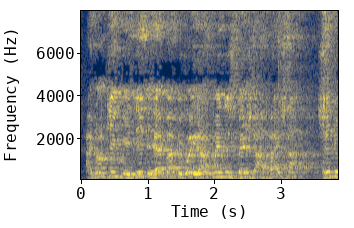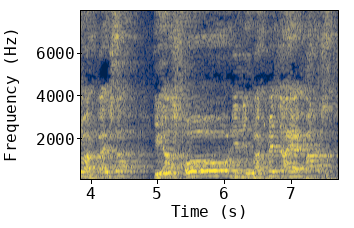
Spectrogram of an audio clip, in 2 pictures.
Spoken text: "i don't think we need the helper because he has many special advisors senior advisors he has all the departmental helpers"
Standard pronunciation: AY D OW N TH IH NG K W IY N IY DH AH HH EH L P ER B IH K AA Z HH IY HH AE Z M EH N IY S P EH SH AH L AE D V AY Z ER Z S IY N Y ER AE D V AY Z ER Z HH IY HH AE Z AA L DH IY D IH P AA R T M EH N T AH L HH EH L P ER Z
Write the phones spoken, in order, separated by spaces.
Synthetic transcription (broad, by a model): AY D OW N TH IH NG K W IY N IY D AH HH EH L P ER B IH K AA S HH IY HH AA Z M EH N IY S P EH SH AH L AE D V AY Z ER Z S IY N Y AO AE D V AY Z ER HH IY HH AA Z AA L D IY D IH P AA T M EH N T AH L HH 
